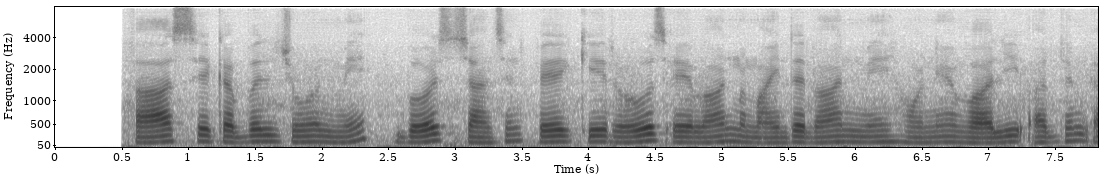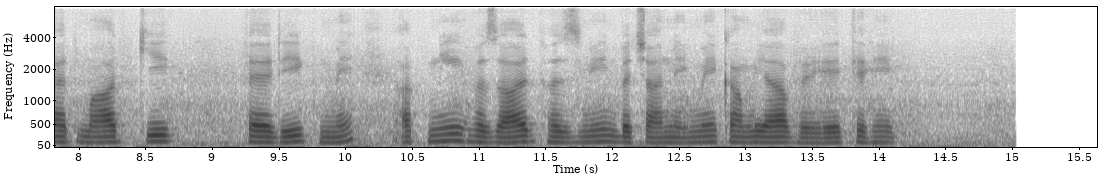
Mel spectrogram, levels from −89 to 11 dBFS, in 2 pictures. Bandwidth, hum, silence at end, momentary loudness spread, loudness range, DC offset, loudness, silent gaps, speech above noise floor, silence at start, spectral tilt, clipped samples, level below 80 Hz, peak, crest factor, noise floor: 8 kHz; none; 0.6 s; 8 LU; 2 LU; 0.4%; -18 LUFS; none; 69 dB; 0.5 s; -8 dB/octave; under 0.1%; -44 dBFS; 0 dBFS; 18 dB; -86 dBFS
